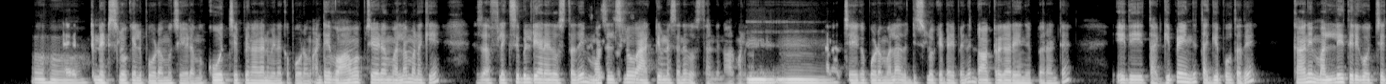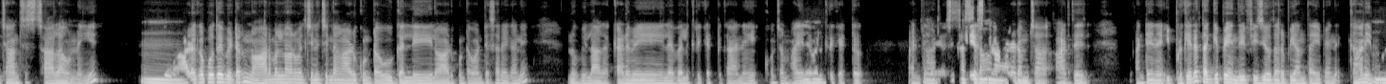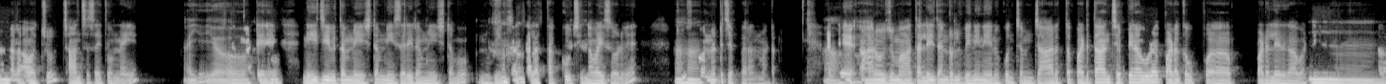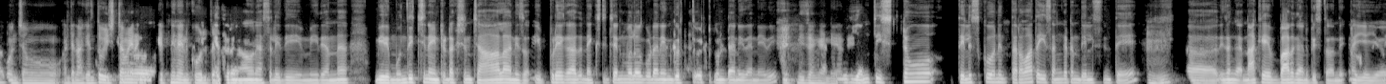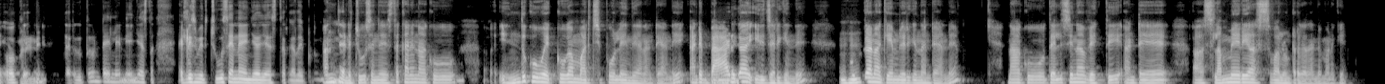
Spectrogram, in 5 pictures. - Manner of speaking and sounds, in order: in English: "డైరెక్ట్"; in English: "కోచ్"; in English: "వామ్ అప్"; in English: "ఇజ ఫ్లెక్సిబిలిటీ"; in English: "మజిల్స్‌లో యాక్టివ్‌నెస్"; in English: "ఫ్లెక్సిబిలిటీ"; in English: "నార్మల్"; in English: "డిస్‌లొకేట్"; in English: "చాన్స్‌స్"; in English: "బెటర్. నార్మల్ నార్మల్"; in English: "అకాడమీ లెవెల్"; in English: "హై లెవెల్"; tapping; in English: "సీరియస్‌గా"; in English: "ఫిజియోథెరపీ"; chuckle; unintelligible speech; in English: "ఇంట్రోడక్షన్"; in English: "నెక్స్ట్"; laugh; other noise; in English: "అట్లీస్ట్"; in English: "ఎంజాయ్"; in English: "ఎంజాయ్"; in English: "బ్యాడ్‌గా"; in English: "గుడ్‌గా"; in English: "స్లమ్ ఏరియాస్"
- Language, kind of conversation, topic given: Telugu, podcast, కుటుంబం, స్నేహితుల అభిప్రాయాలు మీ నిర్ణయాన్ని ఎలా ప్రభావితం చేస్తాయి?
